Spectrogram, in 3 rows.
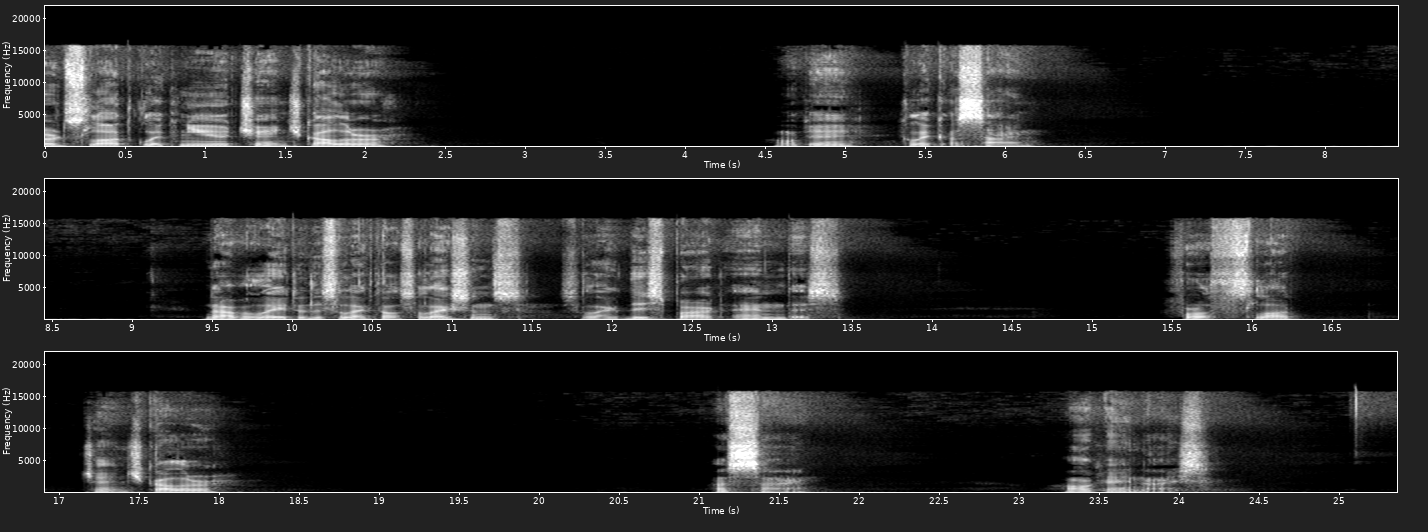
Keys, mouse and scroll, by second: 0.2 click, 1.1 click, 2.1 click, 7.2 click, 9.9 a, 10.0 a, 11.5 l, 13.2 l, 15.7 click, 16.5 click, 17.8 click, 22.1 click, 24.3 a, 24.4 a.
